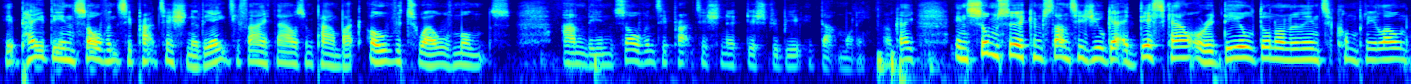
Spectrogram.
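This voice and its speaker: A man's voice: fairly high pitch, normal speed, vocal fry, a little mellow. A British man presenting business advice in an informal, conversational explainer style, often checking in with the listener. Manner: conversational, checks in with "right?" and "okay?".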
